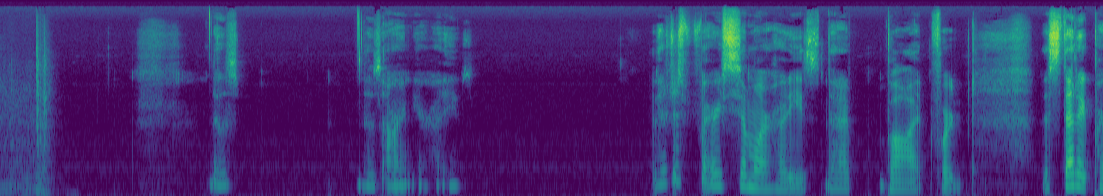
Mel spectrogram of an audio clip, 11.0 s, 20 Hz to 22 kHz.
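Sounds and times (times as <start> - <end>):
bedroom drawer sliding open with a rasping scrape: 0.0 - 0.6
louder clunk: 0.0 - 0.6
speech: 2.1 - 2.5, 3.6 - 4.8, 6.6 - 11.0.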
